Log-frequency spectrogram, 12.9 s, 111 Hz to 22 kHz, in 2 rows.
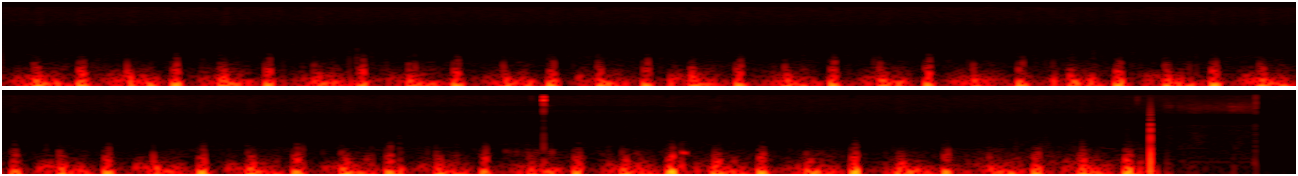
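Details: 1955 Johns Hopkins heart sound lab recording: interventricular septal defect after post-op plication (banding) of the pulmonary artery, recorded at the apex. Rapid heartbeat near 128 a minute with a rough murmur filling the beats: VSD murmur.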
